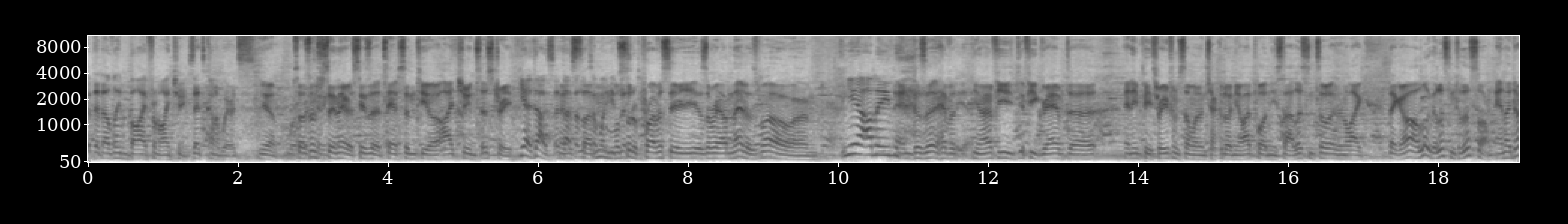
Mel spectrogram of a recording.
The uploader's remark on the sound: Live from the Southern Cross Bar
